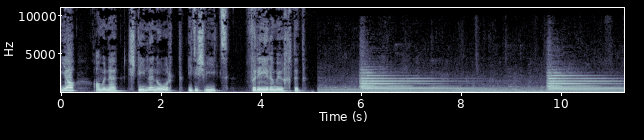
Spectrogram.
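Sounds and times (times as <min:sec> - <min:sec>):
speech: 0:00.0 - 0:04.9
resonant church bell strikes: 0:05.2 - 0:11.2.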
